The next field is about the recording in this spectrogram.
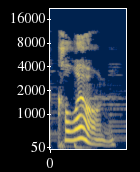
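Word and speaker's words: Colon: It is a self-published book by Christopher Cologne. Chris Cologne? Smells good to me. But look at her. That broke that fucking cold little exterior. He's like, hee. But it is spelled C-O-L-O-N.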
